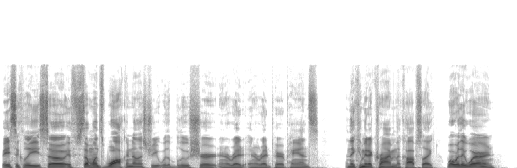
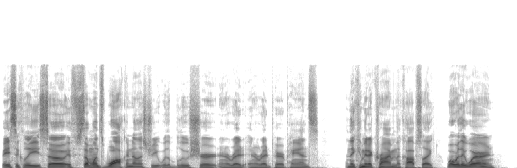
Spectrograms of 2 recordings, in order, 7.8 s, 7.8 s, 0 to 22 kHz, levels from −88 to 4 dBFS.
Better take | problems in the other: neither | none

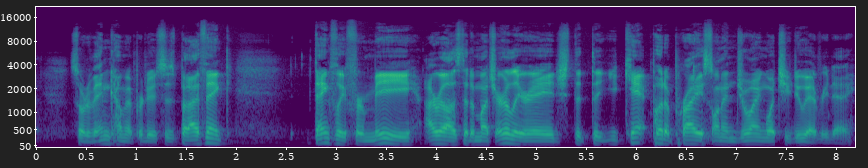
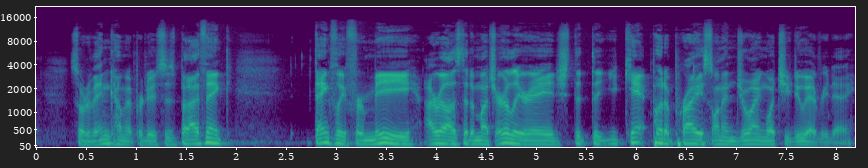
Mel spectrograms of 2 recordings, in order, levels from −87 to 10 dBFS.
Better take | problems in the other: second | thin; very; fading below 400 Hz

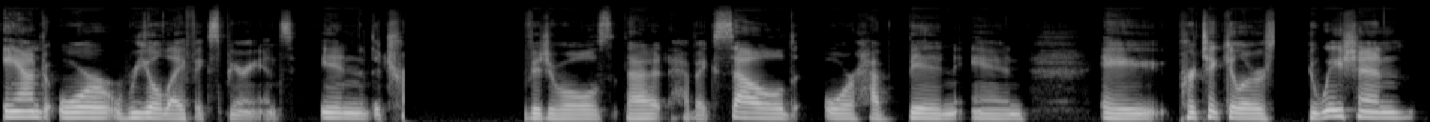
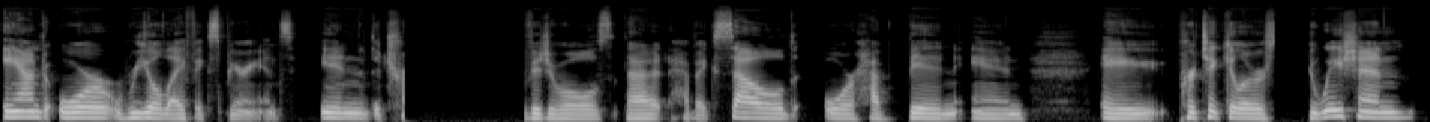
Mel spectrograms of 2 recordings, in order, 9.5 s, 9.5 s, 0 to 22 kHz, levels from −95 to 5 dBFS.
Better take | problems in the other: neither | audio cutting out; at 2.5 s for 1 s and at 8.5 s; the same in both

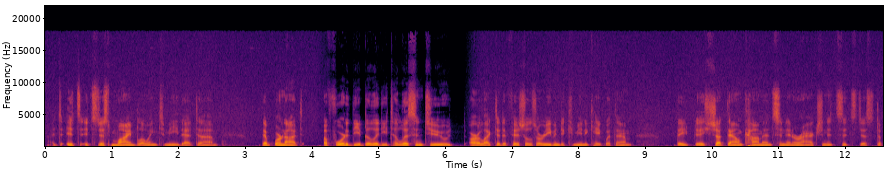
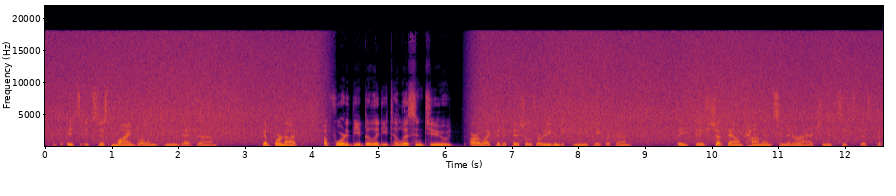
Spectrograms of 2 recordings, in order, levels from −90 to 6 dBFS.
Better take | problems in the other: first | hiss; loud; until 4 s and from 6.5 s on; 1 dB below the speech; faint in the first

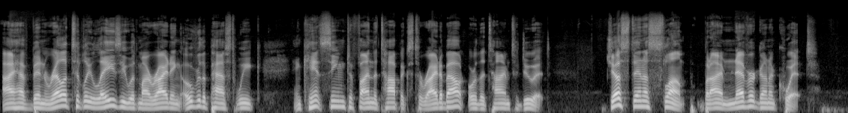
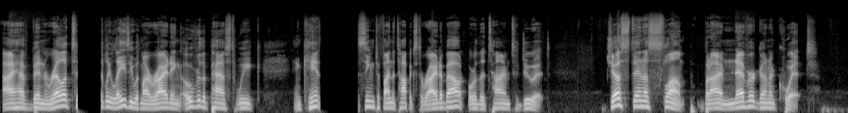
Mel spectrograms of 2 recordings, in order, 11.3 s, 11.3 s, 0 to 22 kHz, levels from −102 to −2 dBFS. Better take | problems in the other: first | audio freezing; at 1 s and at 4.5 s for 0.5 s

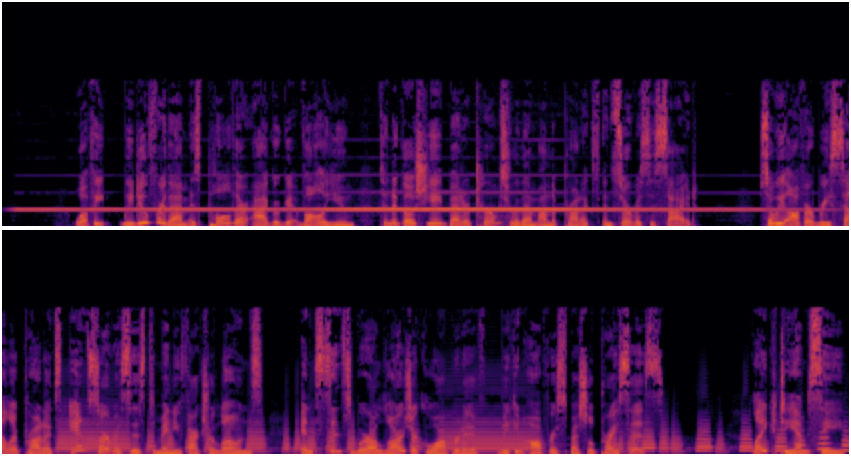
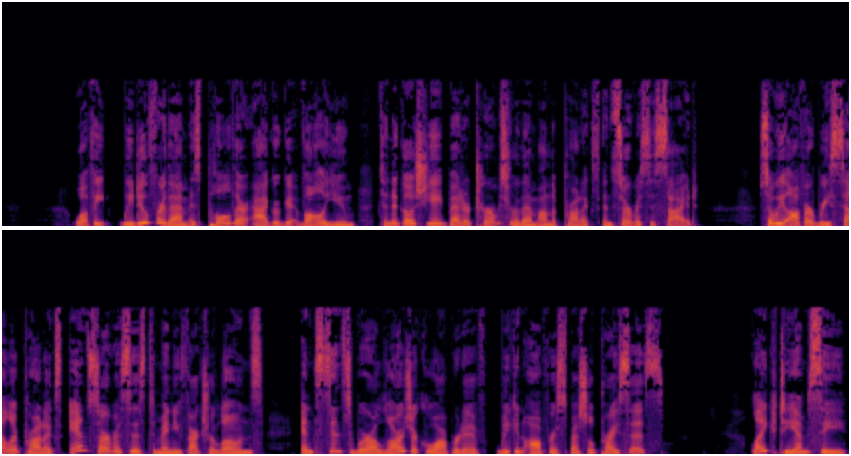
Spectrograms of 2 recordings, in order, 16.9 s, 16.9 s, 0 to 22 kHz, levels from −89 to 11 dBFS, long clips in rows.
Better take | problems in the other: second | background music; loud; throughout; 5 dB below the speech

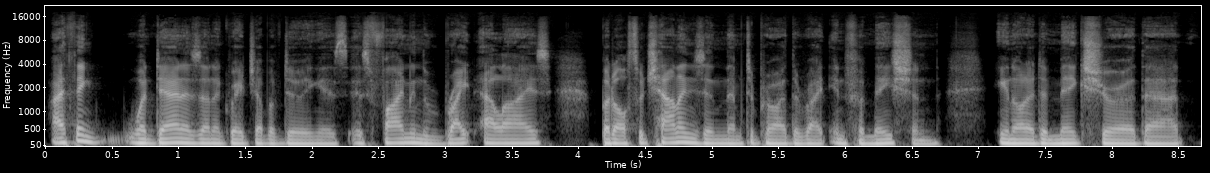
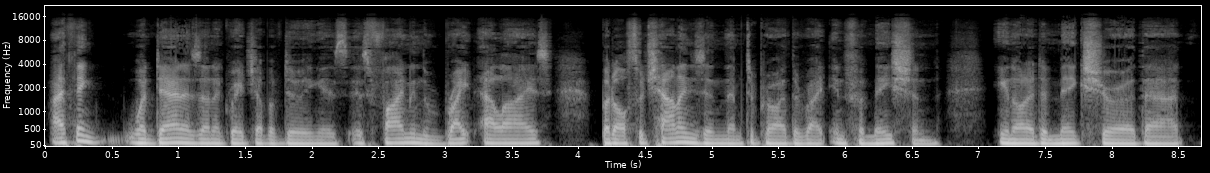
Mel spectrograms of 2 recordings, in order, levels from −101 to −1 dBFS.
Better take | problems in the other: first | garbled, watery; slightly

